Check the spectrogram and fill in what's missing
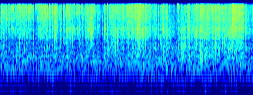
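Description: A fist-sized purple metallic foil crinkle ball, held against a fabric seat, is squeezed and crumpled repeatedly by hand. It gives a steady, bright, papery crackle with almost no low end, swelling and easing as the grip tightens and relaxes.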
